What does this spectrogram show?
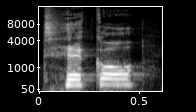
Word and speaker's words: Tcl: and Nifty scripting language it's also called tickle you know we've come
